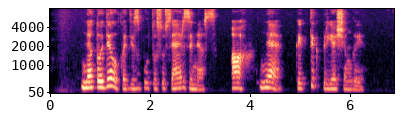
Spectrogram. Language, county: Lithuanian, Tauragė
